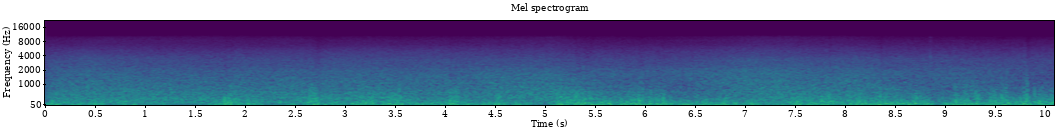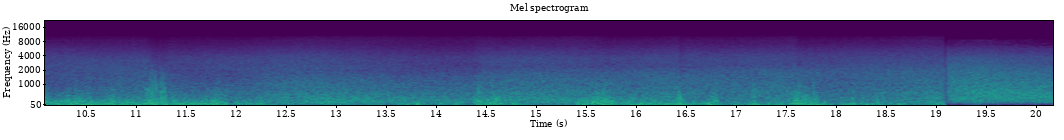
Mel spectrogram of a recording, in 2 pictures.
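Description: Wind blows hard and rumbles across the microphone.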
